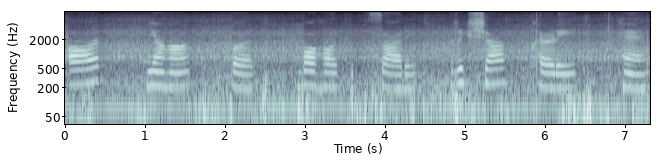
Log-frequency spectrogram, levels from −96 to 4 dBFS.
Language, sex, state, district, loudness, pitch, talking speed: Hindi, female, Chandigarh, Chandigarh, -16 LUFS, 195 Hz, 65 wpm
